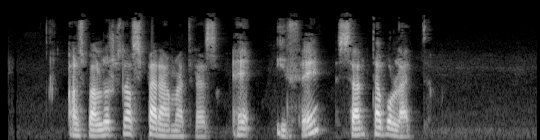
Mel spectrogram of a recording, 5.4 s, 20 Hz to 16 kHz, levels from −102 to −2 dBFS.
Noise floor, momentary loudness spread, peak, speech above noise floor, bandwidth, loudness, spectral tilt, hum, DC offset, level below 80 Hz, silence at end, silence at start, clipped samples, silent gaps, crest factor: -64 dBFS; 12 LU; -2 dBFS; 42 dB; 9.8 kHz; -23 LUFS; -4 dB/octave; none; under 0.1%; -74 dBFS; 1.3 s; 0.7 s; under 0.1%; none; 22 dB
